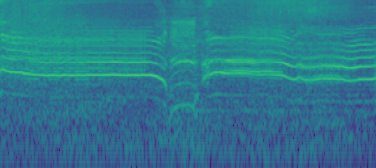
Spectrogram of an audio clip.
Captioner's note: screaming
